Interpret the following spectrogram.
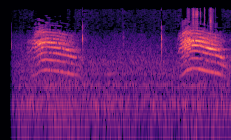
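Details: Pet cat playing with a wire gives two drawn-out harmonic meows, the first sliding gently downward, the second louder and shorter, in a quiet indoor room.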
